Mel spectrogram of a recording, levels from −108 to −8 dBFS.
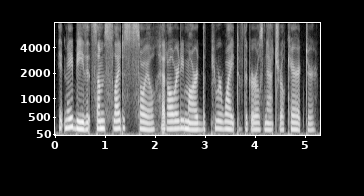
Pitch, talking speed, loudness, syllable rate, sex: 190 Hz, 205 wpm, -18 LUFS, 5.3 syllables/s, female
